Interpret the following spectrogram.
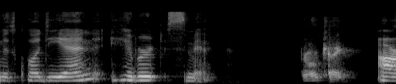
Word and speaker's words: Claudienne: And just so that you can hear it verbally, my name is Claudienne Hibbert-Smith. Okay. All right. Thank you. Good night and good Do evening. you pronounce that again? Claudienne? Claudienne, it's French. Claudienne.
